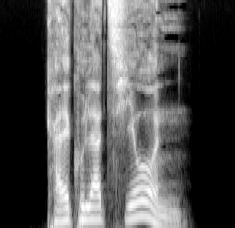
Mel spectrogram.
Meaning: 1. calculation 2. costing
- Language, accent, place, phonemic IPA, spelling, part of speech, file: German, Germany, Berlin, /kalkulaˈtsjoːn/, Kalkulation, noun, De-Kalkulation.ogg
